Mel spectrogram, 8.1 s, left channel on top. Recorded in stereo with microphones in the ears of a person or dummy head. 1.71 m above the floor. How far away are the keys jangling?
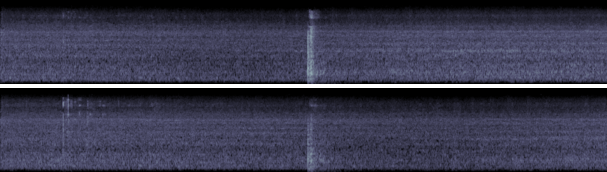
About 1.4 m.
